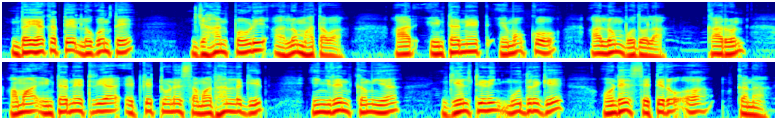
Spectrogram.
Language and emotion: Santali, fearful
